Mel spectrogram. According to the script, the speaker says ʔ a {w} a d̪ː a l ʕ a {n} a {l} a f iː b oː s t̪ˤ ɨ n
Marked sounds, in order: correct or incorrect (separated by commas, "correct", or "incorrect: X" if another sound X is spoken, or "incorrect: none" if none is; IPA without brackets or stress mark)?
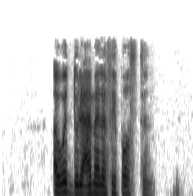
correct, incorrect: m, correct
